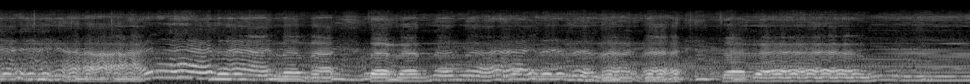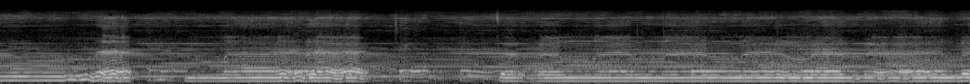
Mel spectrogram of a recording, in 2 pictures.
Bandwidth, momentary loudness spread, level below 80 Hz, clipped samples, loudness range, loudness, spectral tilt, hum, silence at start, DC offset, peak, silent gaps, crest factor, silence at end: 14 kHz; 8 LU; -60 dBFS; under 0.1%; 5 LU; -22 LUFS; -5 dB/octave; none; 0 s; under 0.1%; -8 dBFS; none; 14 dB; 0 s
